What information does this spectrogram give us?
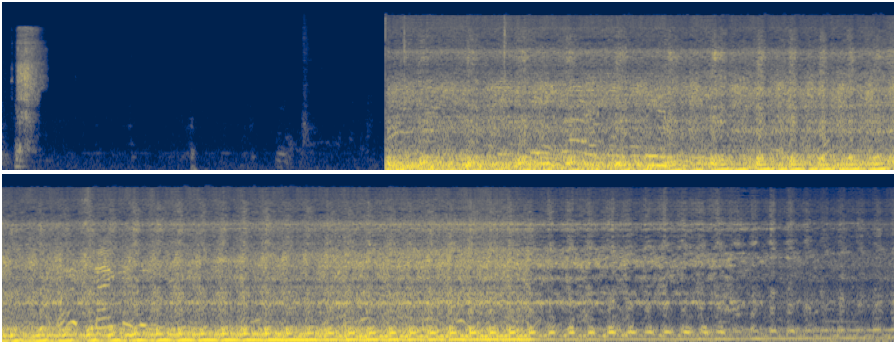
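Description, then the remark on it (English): After a brief click and a few seconds of quiet, a truck engine roars to life, running loud and rough with its pitch slowly climbing, then easing slightly lower near the end. “Yeah, video I sent you of that truck when it did run. It was a strong runner.”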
